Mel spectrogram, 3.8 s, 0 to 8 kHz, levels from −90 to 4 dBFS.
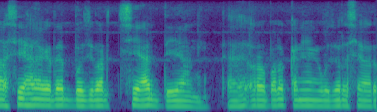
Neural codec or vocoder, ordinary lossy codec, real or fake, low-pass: none; none; real; none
